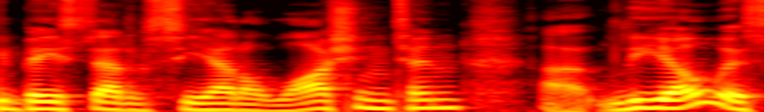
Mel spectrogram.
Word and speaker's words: LIOE: is a company based out of Seattle Washington Leo is spelled l-i-o-e it is run by the husband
